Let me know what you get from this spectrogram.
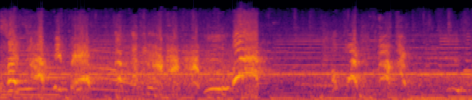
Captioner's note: laughs in disbelief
